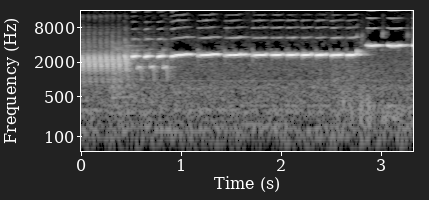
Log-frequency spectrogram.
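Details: Male Red Factor canary kept indoors, orange from a diet lacking red factor food, singing early in the morning: a brief buzzy burst, then a long steady rolling trill on one pitch, stepping up higher at the end.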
